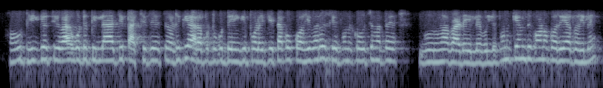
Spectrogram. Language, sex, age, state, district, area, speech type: Odia, female, 60+, Odisha, Jajpur, rural, conversation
